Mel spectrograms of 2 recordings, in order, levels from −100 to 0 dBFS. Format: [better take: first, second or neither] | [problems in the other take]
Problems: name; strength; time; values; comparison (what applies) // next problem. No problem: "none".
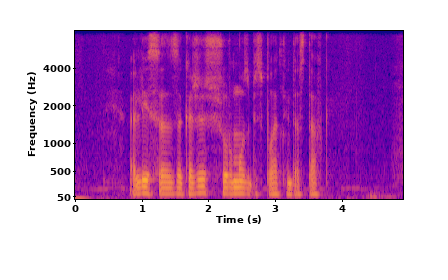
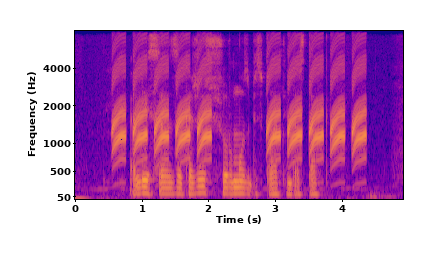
first | background sound (Alarm); 4 dB above the speech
